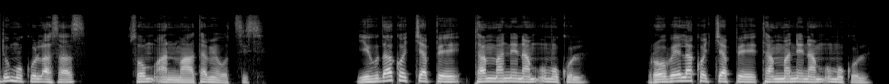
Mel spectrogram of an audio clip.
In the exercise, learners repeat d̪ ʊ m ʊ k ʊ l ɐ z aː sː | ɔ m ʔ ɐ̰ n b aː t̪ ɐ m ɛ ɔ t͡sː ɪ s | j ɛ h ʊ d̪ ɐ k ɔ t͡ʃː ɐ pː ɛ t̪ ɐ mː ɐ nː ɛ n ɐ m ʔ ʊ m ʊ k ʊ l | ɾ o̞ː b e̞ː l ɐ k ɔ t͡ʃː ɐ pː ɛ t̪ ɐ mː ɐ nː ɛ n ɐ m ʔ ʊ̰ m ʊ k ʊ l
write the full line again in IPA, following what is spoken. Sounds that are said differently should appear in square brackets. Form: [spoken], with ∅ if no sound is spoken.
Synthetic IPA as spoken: d̪ ʊ m ʊ k ʊ l ɐ [s] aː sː | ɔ m ʔ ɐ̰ n [m] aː t̪ ɐ m ɛ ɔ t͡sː ɪ s | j ɛ h ʊ d̪ ɐ k ɔ t͡ʃː ɐ pː ɛ t̪ ɐ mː ɐ nː ɛ n ɐ m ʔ ʊ m ʊ k ʊ l | ɾ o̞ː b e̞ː l ɐ k ɔ t͡ʃː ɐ pː ɛ t̪ ɐ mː ɐ nː ɛ n ɐ m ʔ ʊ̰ m ʊ k ʊ l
